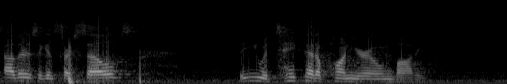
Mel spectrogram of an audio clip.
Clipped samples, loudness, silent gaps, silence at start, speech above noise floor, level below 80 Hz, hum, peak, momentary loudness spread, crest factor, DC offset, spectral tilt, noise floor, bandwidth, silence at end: under 0.1%; -38 LUFS; none; 0 s; 24 dB; -60 dBFS; none; -20 dBFS; 17 LU; 20 dB; under 0.1%; -6.5 dB/octave; -62 dBFS; 11.5 kHz; 0.05 s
